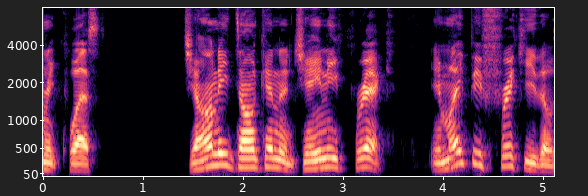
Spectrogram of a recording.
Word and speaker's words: Fricke: Some of you folks, I think like a year ago were like, it's Fricky. But I I see frick and I went to school with somebody with the same last name and he pronounced it frick.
